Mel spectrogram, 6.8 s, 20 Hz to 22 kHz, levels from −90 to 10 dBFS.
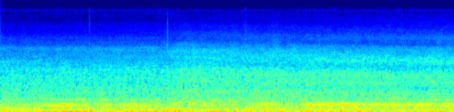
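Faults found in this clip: Word clock ticks, 0.17 to 6.02 s: about seven sharp ticks of uneven strength, roughly one per second. Digital input not locked to the sender's clock, with an offset of tens of ppm, so single samples are slipped. Steady spacing rules out packet-loss clicks.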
